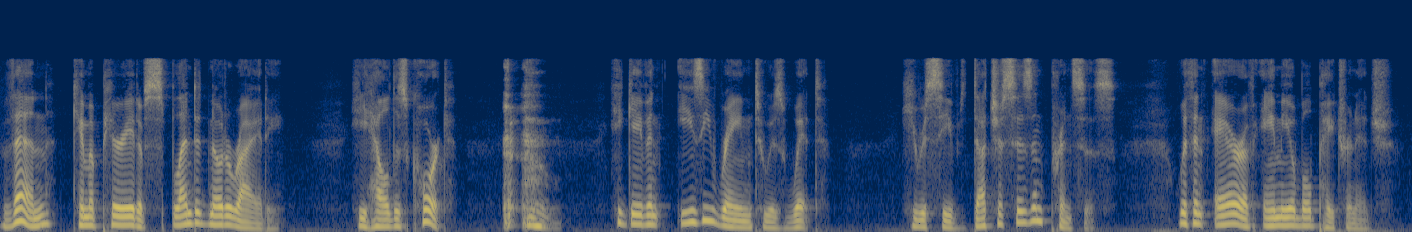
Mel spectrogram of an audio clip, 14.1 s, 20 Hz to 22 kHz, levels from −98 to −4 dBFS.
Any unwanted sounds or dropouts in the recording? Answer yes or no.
yes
